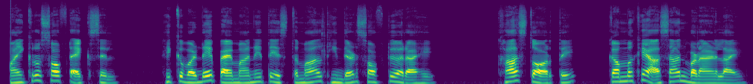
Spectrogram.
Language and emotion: Sindhi, neutral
